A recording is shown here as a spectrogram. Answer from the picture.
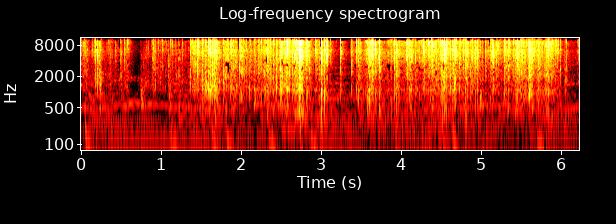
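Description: Clear plastic packaging crinkling and rustling in irregular bursts as hands unwrap and handle cash envelopes, over steady background music.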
